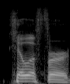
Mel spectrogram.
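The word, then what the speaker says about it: Killefer: reserved clause was uninforcable, he also found that Kilifer had a moral commitment to the Phillies even if a valid contract was not in place. Yes, Kilifer. That's spelled K I L L E F R.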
